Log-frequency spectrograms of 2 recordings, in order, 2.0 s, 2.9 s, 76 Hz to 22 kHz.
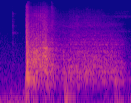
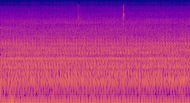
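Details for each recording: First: Onan MEP-016B 3 kW military single-cylinder diesel generator, fuel lines being bled; short burst of cranking that churns briefly then fades without catching, fuel not reaching the injector: crank no start, no fuel at injector. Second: Onan MEP-016B 3 kW military single-cylinder diesel generator, revived, started outdoors cold to warm up: steady, even chug, no knocks, misses or hunting, clean healthy idle.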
